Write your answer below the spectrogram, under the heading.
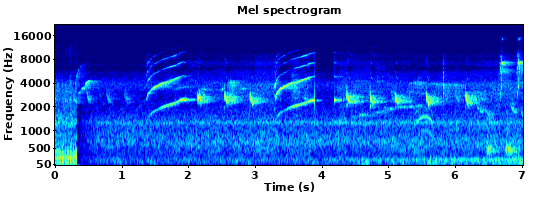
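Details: White-rumped shama song used as a lure to provoke other birds into singing. Loud clear whistles, rising sweeps and quick varied phrases tumble along without pause over steady background hiss.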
